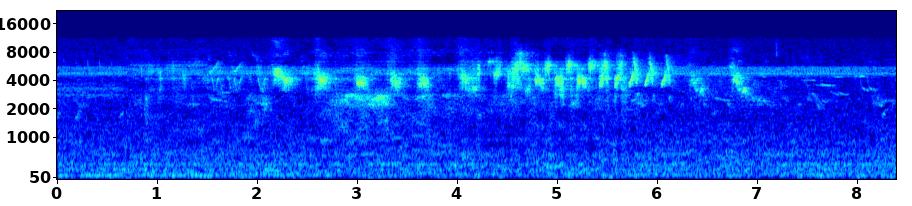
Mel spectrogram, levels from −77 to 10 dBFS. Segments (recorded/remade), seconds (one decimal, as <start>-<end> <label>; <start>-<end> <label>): 0.0-0.7 recorded; 0.7-1.5 remade; 1.5-2.5 recorded; 2.5-5.7 remade; 5.7-8.4 recorded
